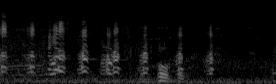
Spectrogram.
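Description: Goose- or duck-like honking calls from a small group of waterfowl near a person, about eight short quacks in an irregular run over a quiet outdoor background, with a brief spoken word among them.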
